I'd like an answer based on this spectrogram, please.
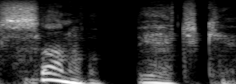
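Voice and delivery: mock exasperated dog voice. Joking about a dog tired of rescuing a kid: voicing Lassie fed up. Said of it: "Lassie was like".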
